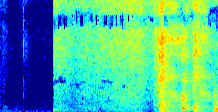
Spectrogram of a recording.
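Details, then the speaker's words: Woman who says she is still sick and could not sleep, coughing while talking: a breathy, noisy inhalation followed by a short run of about four rough coughs; cough during illness. "Ai. Nossa. O vídeo vai ser a maior parte do vídeo tossindo."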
